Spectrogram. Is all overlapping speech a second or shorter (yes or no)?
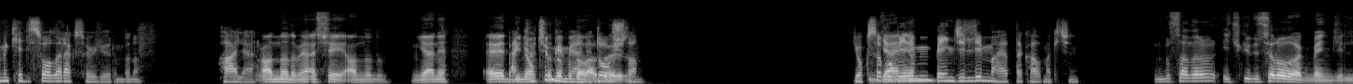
no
